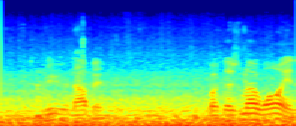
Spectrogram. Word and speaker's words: Newton Abbot: The way I say Newton Abbott, it's not Abbott, it's Abbott. Cuz it sounds like I'm saying habit, but I'm not pronouncing the H. Newton Abbott.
